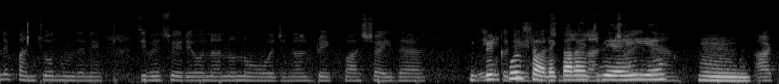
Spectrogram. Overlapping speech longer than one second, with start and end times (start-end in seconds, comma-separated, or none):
4.8-6.6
